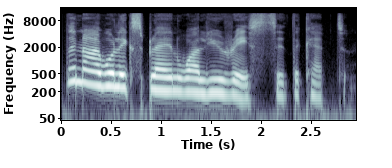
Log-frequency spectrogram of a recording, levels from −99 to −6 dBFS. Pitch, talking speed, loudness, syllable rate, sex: 215 Hz, 205 wpm, -16 LUFS, 4.7 syllables/s, female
